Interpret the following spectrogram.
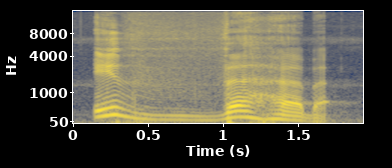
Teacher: Cara membacanya adalah seolah-olah ada dhal dengan tashdid. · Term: idgham mutamathilayn saghir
